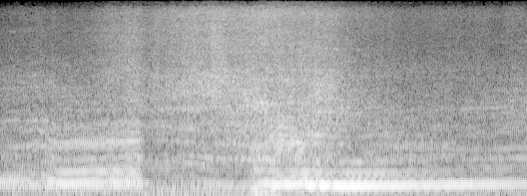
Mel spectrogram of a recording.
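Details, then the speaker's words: Rally car on day two of the Jersey Rally: loud, uneven running, tapping and missing, running on three cylinders at idle; excessive valve clearance. "we could hear it tapping and missing it was bit on three cylinders and idle"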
